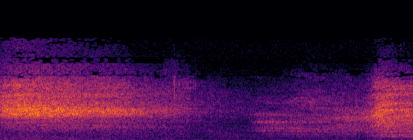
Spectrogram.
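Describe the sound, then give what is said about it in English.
A group of people take a deep breath together during a prayer gathering: a soft, steady, breathy hiss lasting about two seconds that dips in the middle and swells again at the end, with no talking. “So as a group, let's all take a deep breath.”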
